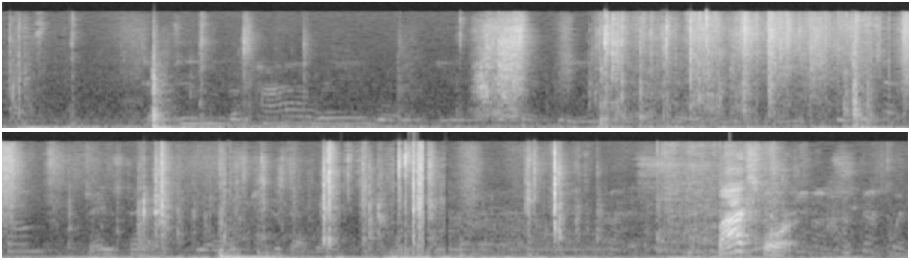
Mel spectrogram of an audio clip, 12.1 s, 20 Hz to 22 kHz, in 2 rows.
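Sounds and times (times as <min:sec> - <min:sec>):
plastic shrink-wrap crinkling and tearing: 0:04.0 - 0:06.2.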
